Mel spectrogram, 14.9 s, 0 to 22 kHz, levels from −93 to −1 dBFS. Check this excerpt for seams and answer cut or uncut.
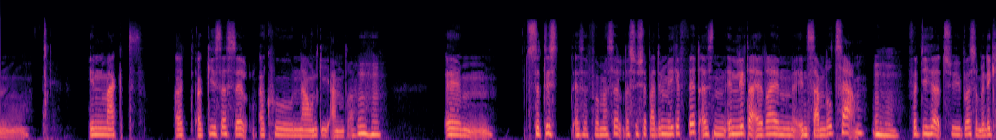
cut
